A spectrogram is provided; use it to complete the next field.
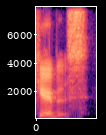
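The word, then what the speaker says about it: Kiribati: think I think he scores today it's like kabus right so K kbus is is spelled k i r i b a t i the country kbus but it's pronounced kbus so a lot of people don't actually know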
